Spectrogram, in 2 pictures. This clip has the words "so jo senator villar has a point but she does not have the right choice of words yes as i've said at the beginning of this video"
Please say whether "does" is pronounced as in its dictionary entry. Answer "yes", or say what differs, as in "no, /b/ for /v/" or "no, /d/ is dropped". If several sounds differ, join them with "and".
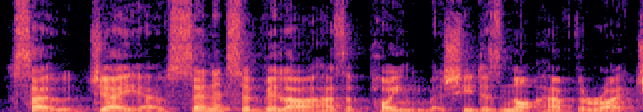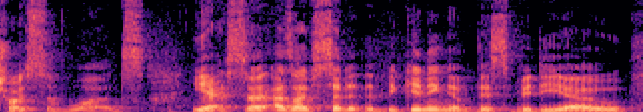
yes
